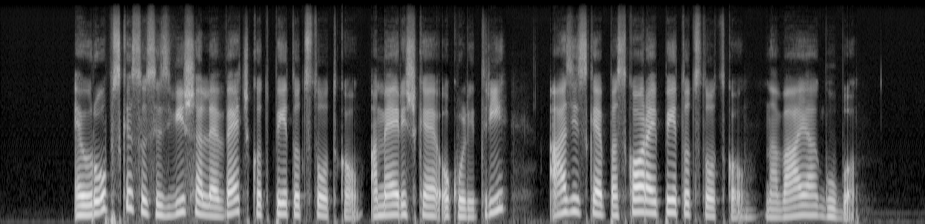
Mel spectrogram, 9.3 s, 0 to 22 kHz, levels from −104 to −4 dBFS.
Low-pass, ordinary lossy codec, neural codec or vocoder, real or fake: 19.8 kHz; none; autoencoder, 48 kHz, 128 numbers a frame, DAC-VAE, trained on Japanese speech; fake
